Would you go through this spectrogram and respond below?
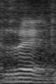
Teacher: जब बोलते हैं तो अपने से जीभ होती है वो 2 से 3 बार अपने तालु के साथ में ऐसे टकराती है और बहुत ज़्यादा घर्षण होता है, उसको हम प्रकंपित कहते हैं।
